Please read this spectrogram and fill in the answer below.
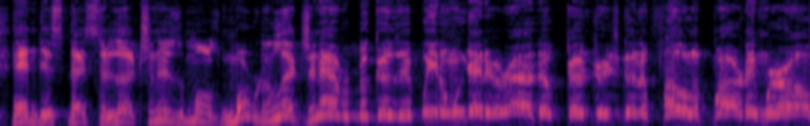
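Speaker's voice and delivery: escalating hysterical wail, climbing high; hammed-up doomsday hysteria; mock panic. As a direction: build from fast ranting to a high, whiny shout. Mimics panicky election worriers.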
